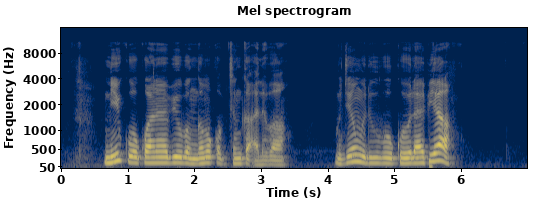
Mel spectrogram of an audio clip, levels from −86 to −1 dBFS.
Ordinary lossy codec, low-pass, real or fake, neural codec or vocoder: none; 10.8 kHz; real; none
